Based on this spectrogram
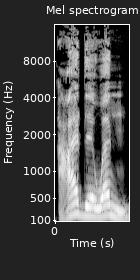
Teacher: بعض الناس يقرأها عدوا، والصواب أنها عدوا بفتح العين وإسكان الدال مع القلقلة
